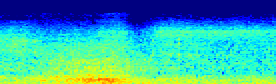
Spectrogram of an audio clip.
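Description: Water spray and machinery of an automatic drive-through car wash running over the car, heard from inside the closed cabin as a steady rushing noise that swells briefly about half a second in.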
